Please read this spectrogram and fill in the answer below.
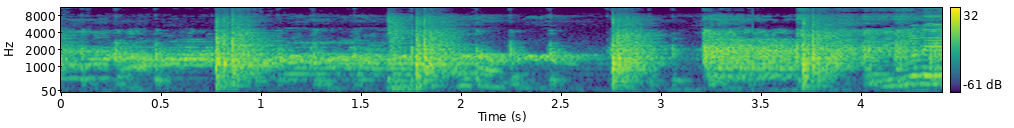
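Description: Long bamboo sticks knocking on a road surface in time, a sharp knock about once a second, five in all, over music.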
